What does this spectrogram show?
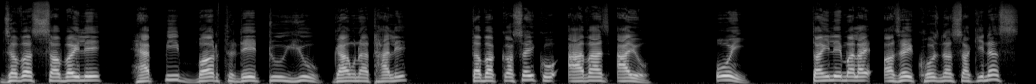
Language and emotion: Nepali, neutral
